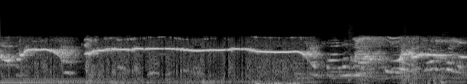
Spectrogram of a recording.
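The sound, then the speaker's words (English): A person imitates a crow's caw with three loud, drawn-out, nasal calls. The first is short, the second stretches for about two seconds, and the third rises again. “You make a good crow caw. Can I hear that?”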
